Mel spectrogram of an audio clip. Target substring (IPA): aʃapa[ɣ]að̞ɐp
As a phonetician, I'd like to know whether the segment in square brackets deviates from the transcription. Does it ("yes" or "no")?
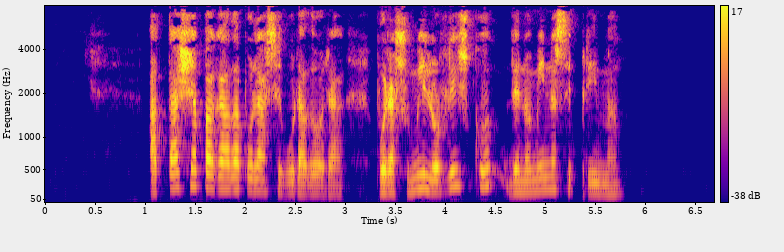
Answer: no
